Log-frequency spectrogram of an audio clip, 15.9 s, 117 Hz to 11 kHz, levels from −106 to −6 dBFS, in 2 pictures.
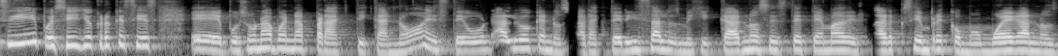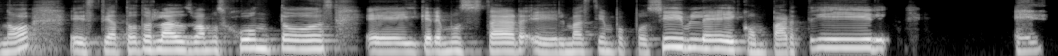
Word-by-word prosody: Sí, 330 +4 +4
pues 270 -3 +2
sí, 280 0 +2
yo 280 +1 +1
creo 275 -1 0
que 300 - -1
sí 285 -1 -2
es, 265 0 0 0.2
eh, 200 -3 +2
pues 190 +1 -3
una 220 +2 +3
buena 215 -1 0
práctica, 170 -3 -2
¿no? 170 - -2
Este, 200 -6 -2
un 190 +1 -3
algo 215 +2 0
que 210 -2 -1
nos 170 -3 -5
caracteriza 180 +5 -1
a - - +2
los 185 -3 -2
mexicanos, 175 +4 -1
este 195 0 -3
tema 190 -1 0
de 185 - 0
estar 180 +1 -2
siempre 205 +1 -1
como 165 -4 -2
muéganos, 180 -1 +2
¿no? 180 +9 +2 0.3
Este, 175 +1 -2
a 170 - -1
todos 185 +2 +1
lados 190 -1 +5
vamos 185 0 0
juntos, 215 0 +2 0.2
eh, 170 -1 +1
y 170 0 -2
queremos 175 +1 0
estar 175 +1 +2
el 160 -2 -2
más 170 0 -2
tiempo 170 -2 -7
posible 220 +6 +2
y 195 -1 +4
compartir 220 +8 0 1.0
E 175 +1 -7
185 Hz, 180 wpm, -25 LUFS, 170-215 Hz, 1.0 s, lados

